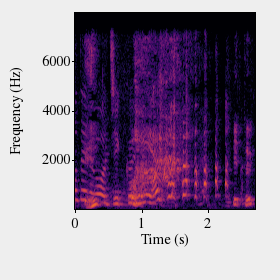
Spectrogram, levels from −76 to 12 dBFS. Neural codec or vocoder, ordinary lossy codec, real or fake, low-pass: none; none; real; 7.2 kHz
